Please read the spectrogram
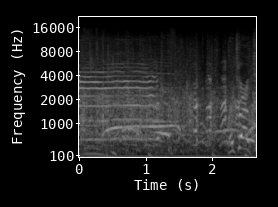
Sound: laughter

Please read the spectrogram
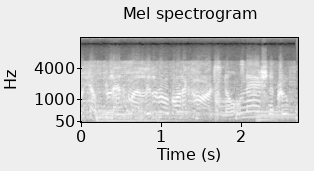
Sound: robotic voice

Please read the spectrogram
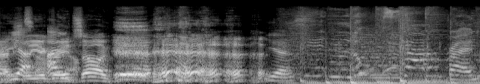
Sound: laugh

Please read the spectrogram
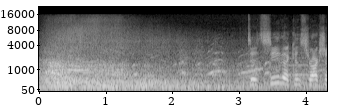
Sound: roller coaster car whooshes

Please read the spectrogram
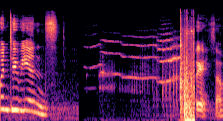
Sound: sound of door slamming shut

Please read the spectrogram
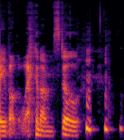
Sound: laughs

